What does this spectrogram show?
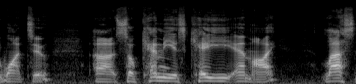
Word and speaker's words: Kemi: So Kemi is Kemi. Last name is, but it's pronounced.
